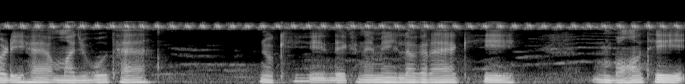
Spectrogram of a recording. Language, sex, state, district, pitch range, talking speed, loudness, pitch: Hindi, male, Chhattisgarh, Sukma, 100-105 Hz, 140 wpm, -15 LUFS, 105 Hz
